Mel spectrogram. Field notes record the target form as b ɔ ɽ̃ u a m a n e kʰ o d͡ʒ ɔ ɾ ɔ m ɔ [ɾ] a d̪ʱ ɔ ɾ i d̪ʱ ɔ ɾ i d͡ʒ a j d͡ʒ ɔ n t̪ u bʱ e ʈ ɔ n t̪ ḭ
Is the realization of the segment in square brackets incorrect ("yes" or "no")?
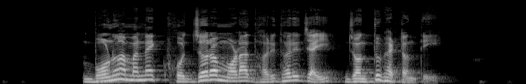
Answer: yes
